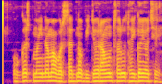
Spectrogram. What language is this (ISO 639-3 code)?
guj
